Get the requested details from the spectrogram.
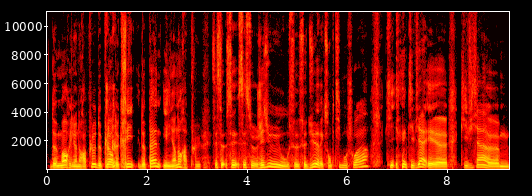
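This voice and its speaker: A male radio host leads a spiritual discussion. His voice sits at a middle pitch, and he pauses often while working his questions out aloud. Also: lively intonation, a little mellow. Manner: hesitant, fills pauses with "euh".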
